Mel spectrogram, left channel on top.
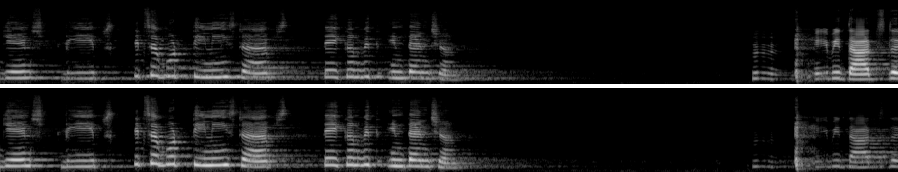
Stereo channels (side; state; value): both; normal; correlation 0.42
